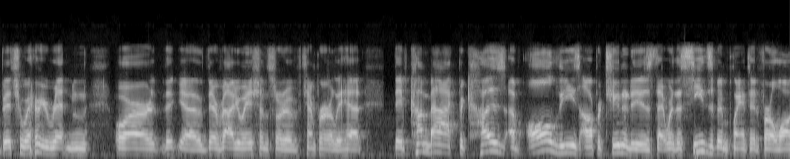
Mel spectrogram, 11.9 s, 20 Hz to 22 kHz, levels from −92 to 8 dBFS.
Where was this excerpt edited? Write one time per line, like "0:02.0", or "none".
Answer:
none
